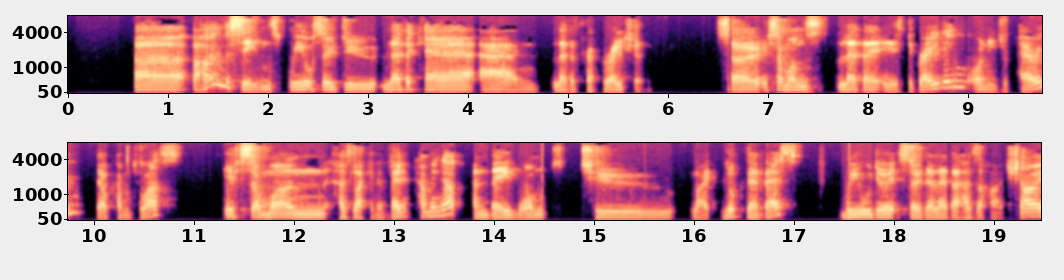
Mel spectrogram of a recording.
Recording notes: Recorded on 4 September 2021 on Instagram Live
